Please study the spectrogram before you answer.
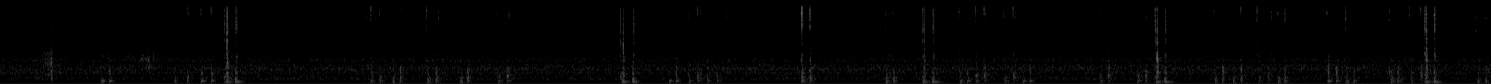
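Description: Long nails and fingertips tap across the keys of a backlit plastic laptop keyboard, making about 29 quiet, sharp clicks. The clicks are bright and die away almost instantly, arriving in irregular bursts and single taps over a soft, steady hiss.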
